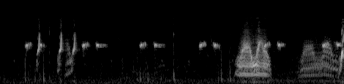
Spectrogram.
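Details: Common quail recorded for hunting in Pakistan: short paired piping notes alternate with quick sharp notes, and two long rough, noisy squawks come near the end.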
